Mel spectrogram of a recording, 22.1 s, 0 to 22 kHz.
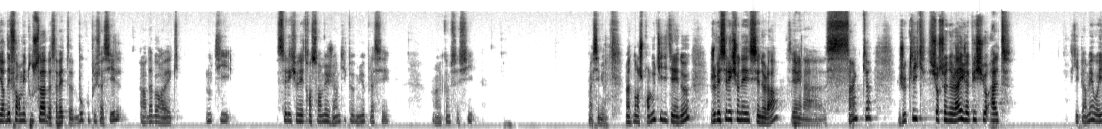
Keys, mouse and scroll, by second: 0.1 click, 2.3 click, 6.9-8.4 drag, 9.3 click, 11.1 click, 13.2 click, 14.4-15.9 drag, 18.4-19.8 drag, 20.0-21.5 alt+drag.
